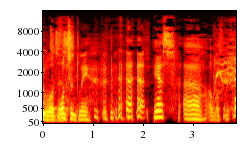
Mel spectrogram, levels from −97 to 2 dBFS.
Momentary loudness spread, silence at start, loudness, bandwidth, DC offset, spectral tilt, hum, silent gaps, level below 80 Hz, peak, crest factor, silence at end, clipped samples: 9 LU; 0 s; -25 LUFS; 14 kHz; under 0.1%; -3.5 dB/octave; none; none; -64 dBFS; -8 dBFS; 18 dB; 0 s; under 0.1%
